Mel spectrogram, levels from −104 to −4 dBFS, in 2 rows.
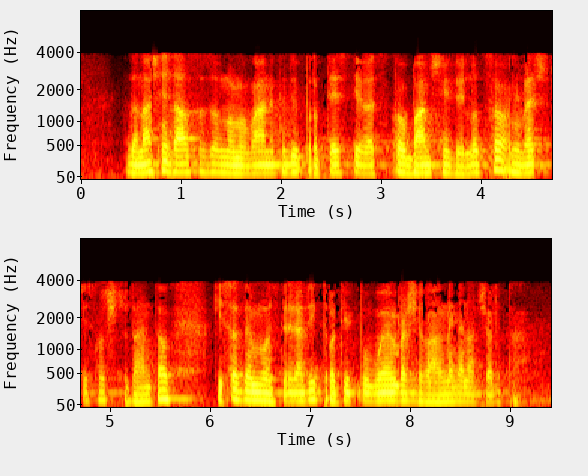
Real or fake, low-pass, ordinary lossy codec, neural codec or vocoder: fake; 7.2 kHz; AAC, 16 kbps; codec, 16 kHz, 1 kbps, X-Codec, HuBERT features, trained on balanced general audio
